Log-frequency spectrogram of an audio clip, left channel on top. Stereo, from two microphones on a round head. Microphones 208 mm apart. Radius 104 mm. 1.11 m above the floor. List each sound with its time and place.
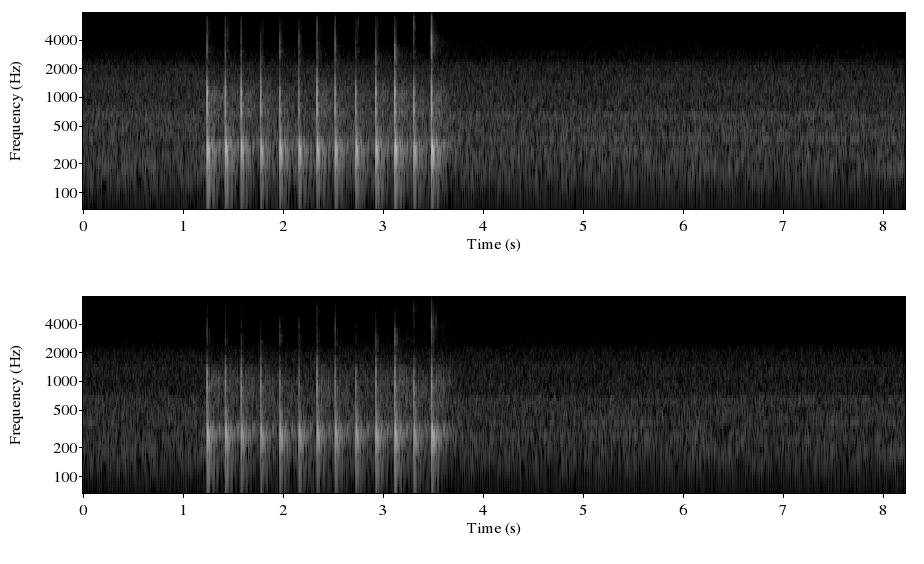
1.2 s tapping: 40° left (ahead or behind), 0.9 m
